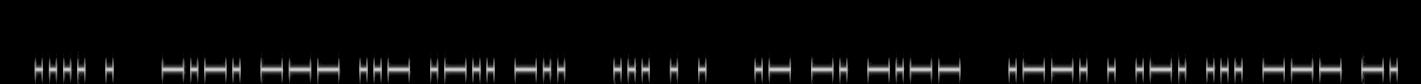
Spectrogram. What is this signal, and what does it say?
Morse code, heard as a keyed tone, about 17 wpm, 700 Hz. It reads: HE COULD SEE ANY PERSON
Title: Sentences from Top 1000 Words - Review Part 3 - 17wpm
